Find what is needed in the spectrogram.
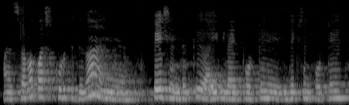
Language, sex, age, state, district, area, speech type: Tamil, female, 18-30, Tamil Nadu, Cuddalore, rural, spontaneous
